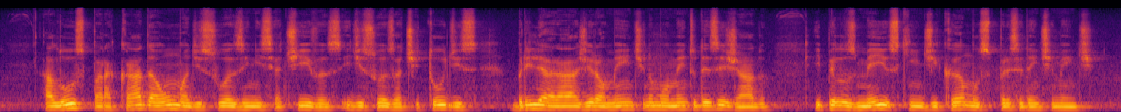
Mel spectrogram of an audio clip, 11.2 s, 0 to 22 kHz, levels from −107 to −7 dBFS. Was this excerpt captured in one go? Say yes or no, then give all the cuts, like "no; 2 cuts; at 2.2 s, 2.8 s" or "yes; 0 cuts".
yes; 0 cuts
